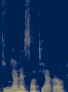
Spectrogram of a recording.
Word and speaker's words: Quinones Santiago: I know my name is very difficult to pronounce, but it is Quinones Santiago.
